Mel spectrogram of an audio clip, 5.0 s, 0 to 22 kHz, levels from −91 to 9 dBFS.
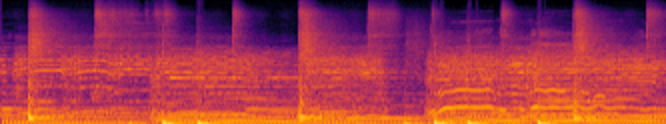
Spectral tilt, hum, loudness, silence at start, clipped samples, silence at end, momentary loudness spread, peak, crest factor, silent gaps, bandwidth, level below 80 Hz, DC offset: -5.5 dB/octave; none; -13 LUFS; 0 s; under 0.1%; 0 s; 6 LU; 0 dBFS; 12 dB; none; 19 kHz; -16 dBFS; under 0.1%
